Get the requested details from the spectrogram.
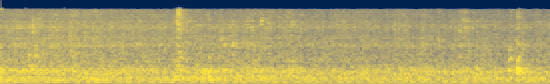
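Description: Branches crack and snap as a wood chipper grinds them up.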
